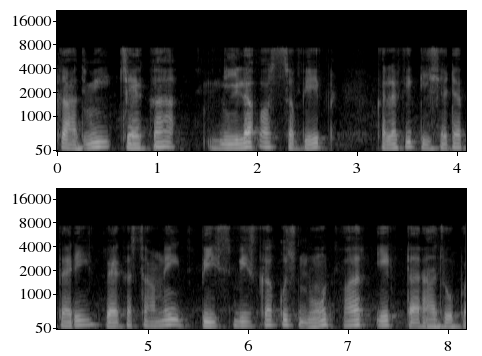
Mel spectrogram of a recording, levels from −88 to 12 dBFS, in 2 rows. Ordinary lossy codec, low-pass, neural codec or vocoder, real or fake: none; 7.2 kHz; codec, 16 kHz in and 24 kHz out, 2.2 kbps, FireRedTTS-2 codec; fake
